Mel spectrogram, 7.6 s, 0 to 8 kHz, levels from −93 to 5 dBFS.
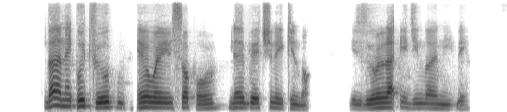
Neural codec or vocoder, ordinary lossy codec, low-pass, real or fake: codec, 16 kHz, 0.5 kbps, X-Codec, HuBERT features, trained on general audio; none; 7.2 kHz; fake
